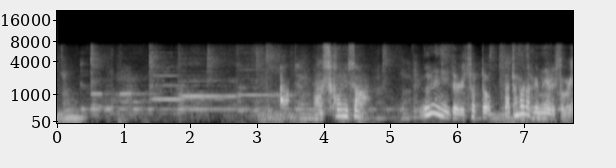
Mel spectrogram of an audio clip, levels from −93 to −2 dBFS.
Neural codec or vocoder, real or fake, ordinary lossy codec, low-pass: codec, 44.1 kHz, 2.6 kbps, DAC; fake; none; 7.2 kHz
